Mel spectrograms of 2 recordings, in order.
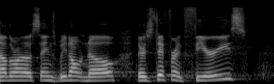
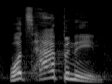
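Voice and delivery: ordinary talk, nothing marked

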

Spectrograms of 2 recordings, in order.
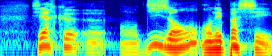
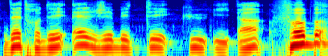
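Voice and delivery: LGBTQIA phobes spelled out slowly, letter by letter, louder; dictating; 3 semitones higher, 6 dB louder, slower than usual. Retold or imitated. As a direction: spell out each letter with weight. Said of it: "ouvrez les guillemets et accrochez vos oreilles".

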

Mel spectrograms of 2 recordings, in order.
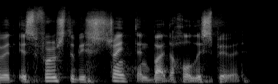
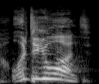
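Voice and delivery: loud, high, exuberant question; playful demand; 8 semitones higher, 10 dB louder than usual. Acted. King presses the queen at the banquet, loud and playful. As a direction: burst out with it after chuckling.

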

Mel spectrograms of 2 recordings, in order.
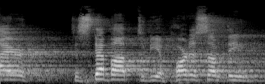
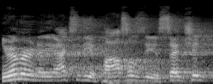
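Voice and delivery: ordinary delivery

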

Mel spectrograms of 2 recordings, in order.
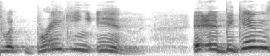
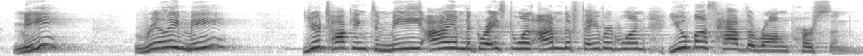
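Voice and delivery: incredulous surprise; 6 semitones higher than usual. Acted. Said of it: "She's thinking".

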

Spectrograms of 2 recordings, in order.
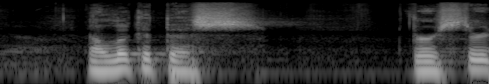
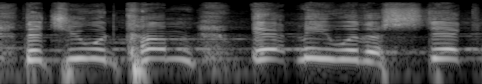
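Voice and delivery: mock roar; 6 semitones higher, 3 dB louder than usual. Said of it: "he roared at David".

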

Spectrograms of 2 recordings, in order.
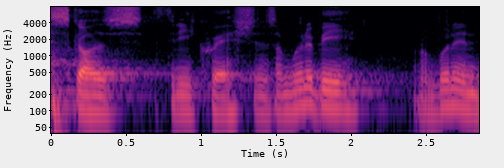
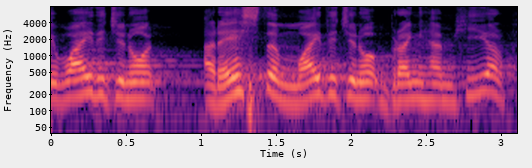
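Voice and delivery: raised, loud voice imitating indignant questioners; higher and louder, press both questions as a challenge; demanding questioning; 7 semitones higher, 9 dB louder than usual. Pharisees challenging the temple guards, loud and demanding. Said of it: "question the temple guards. They say".

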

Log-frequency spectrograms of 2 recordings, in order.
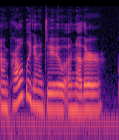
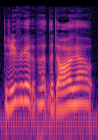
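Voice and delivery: sleepy; 4 semitones higher, 3 dB louder than usual. Acted. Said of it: "asked Harold sleepily".

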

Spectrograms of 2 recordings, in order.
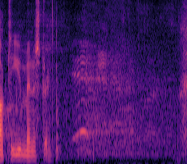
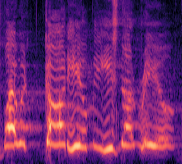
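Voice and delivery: very high mock wail, drawn out at the end; imitated bawling; 4 dB louder, slower than usual. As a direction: wail it like the woman breaking down. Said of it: "Started bawling, crying".

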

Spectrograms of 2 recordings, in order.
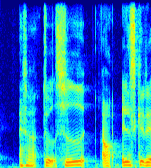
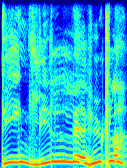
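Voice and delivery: high, slow, put-on scolding tone; mock accusing voice; 13 semitones higher, much slower than usual. Teasing her co-host, slow high put-on scolding. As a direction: drag it out like a mock villain.

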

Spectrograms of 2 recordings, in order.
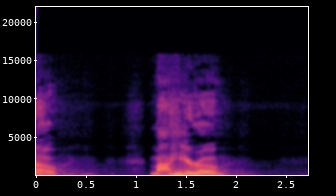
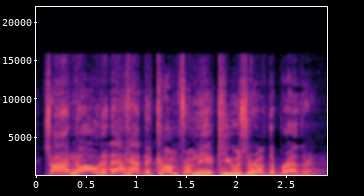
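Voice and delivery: raised, rising preacher's delivery; full-force preaching; 10 semitones higher than usual. Acted. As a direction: bring it back to the pulpit voice. Preaching again.

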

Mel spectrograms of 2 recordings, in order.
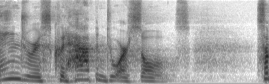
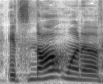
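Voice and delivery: ordinary talk

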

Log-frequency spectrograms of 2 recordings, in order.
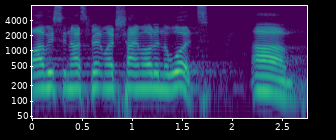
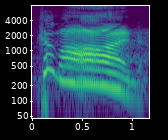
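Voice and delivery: loud, drawn-out protest; exasperated shout; 2 semitones higher, 6 dB louder than usual. Real, not acted. Preacher to a congregation after his pun falls flat, exasperated shout. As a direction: shout in mock exasperation at the crowd.

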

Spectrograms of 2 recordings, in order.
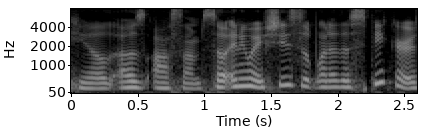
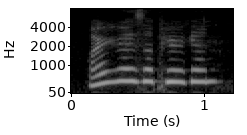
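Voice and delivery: high, fast, puzzled question; oblivious preacher; 10 semitones higher, much faster than usual. Retold or imitated. Preacher asking the couple why they are still up front, high and fast. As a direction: dash it off, clueless that you forgot them. Preacher forgot about them.

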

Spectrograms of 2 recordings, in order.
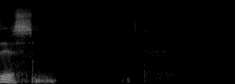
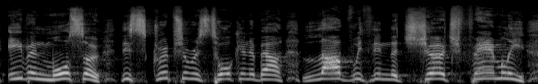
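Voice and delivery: raised, higher-pitched sermon delivery; impassioned preaching; 6 semitones higher than usual. Real, not acted. Preacher urging church family to love, impassioned. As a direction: drive each point home to the congregation.

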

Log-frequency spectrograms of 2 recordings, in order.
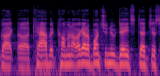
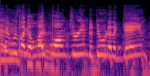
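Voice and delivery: laughing telling; 12 semitones higher, 9 dB louder than usual. Real, not acted.

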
